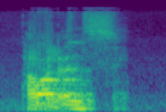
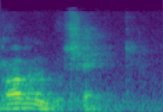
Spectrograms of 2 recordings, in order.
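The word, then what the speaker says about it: Pavelec: Men det är Ondrej Pavlets. – Pavlets. – Pavlets. – Mm. Pavlets. Jag säger alltid Pavletschek, men det gör man inte.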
